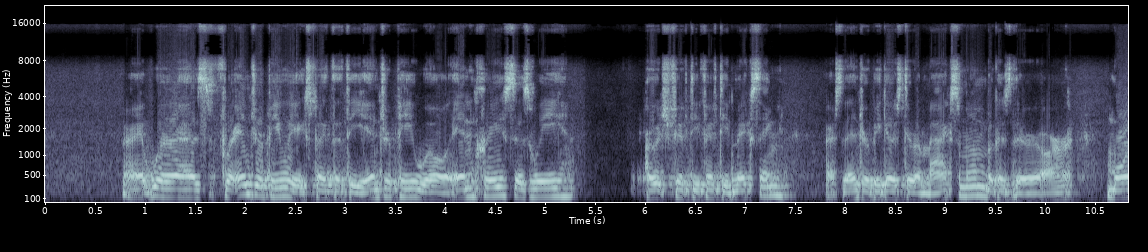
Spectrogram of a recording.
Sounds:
Speech

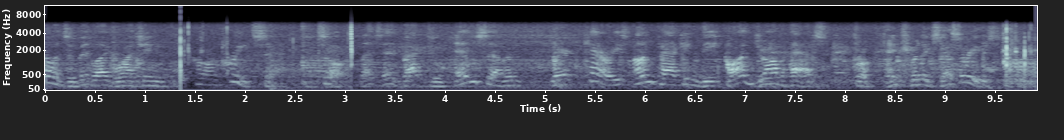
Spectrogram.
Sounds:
Music, Speech

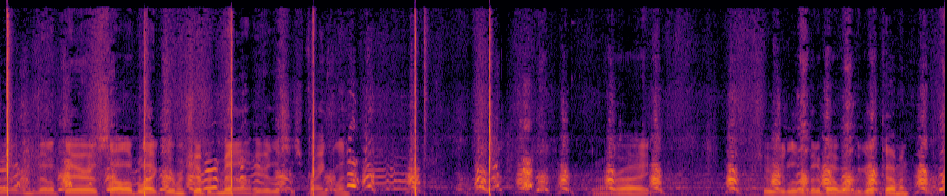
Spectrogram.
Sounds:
Bow-wow, Speech

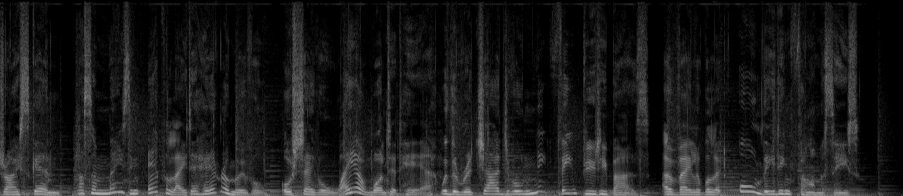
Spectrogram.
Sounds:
Music, Speech

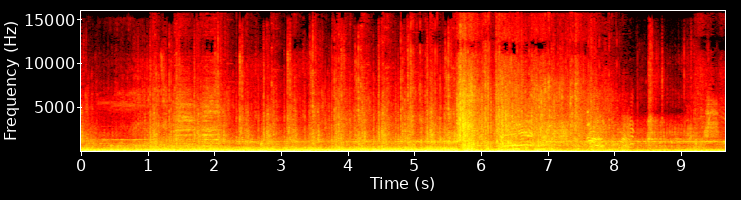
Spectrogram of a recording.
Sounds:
Speech

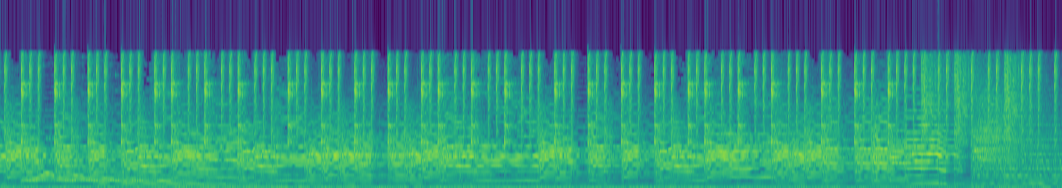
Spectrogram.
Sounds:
Music

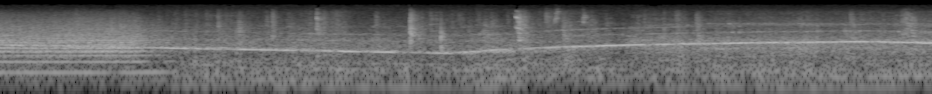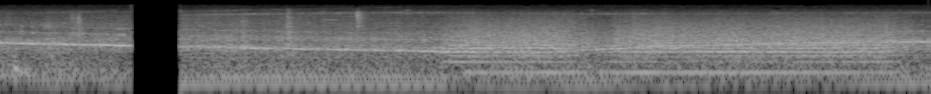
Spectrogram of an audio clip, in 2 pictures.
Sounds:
Vehicle

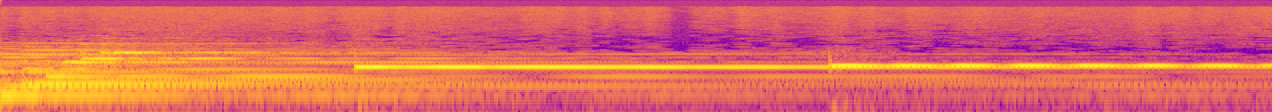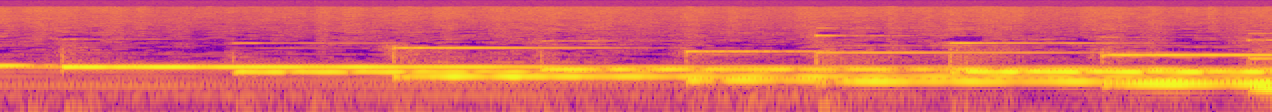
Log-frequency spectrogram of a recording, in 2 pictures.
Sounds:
Musical instrument, Music, Piano, Percussion, Keyboard (musical), Vibraphone

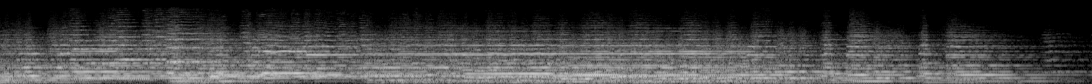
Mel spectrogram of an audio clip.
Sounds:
fiddle, Musical instrument, Music

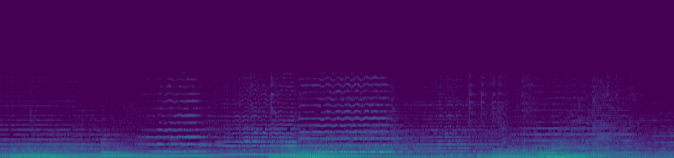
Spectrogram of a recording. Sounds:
Musical instrument, Bowed string instrument, Piano, Classical music, fiddle, Music, Cello

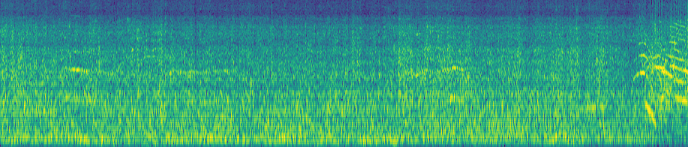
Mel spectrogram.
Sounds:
outside, rural or natural, Speech

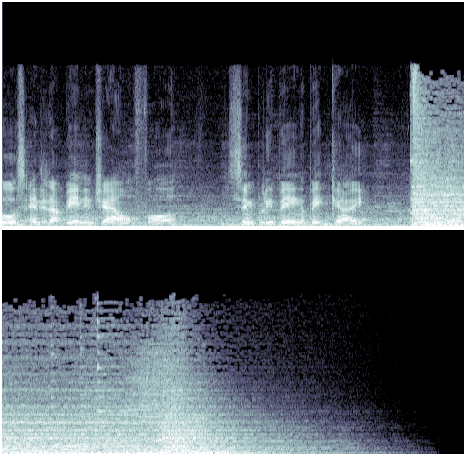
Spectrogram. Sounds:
Music, Speech, Male speech

